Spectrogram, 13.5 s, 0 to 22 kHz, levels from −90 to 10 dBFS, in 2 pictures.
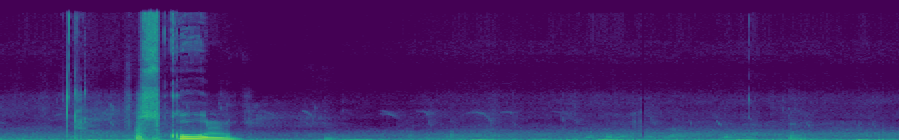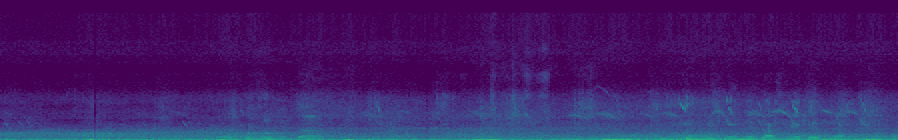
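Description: Underrun with held sample at 4.82, 7.44 and 9.94 s: each time the output buffer ran dry for about 11.6 ms, which fits a 512-sample buffer, and the converter held its last value. The speech briefly freezes flat, then resumes where it stopped with only a soft edge.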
